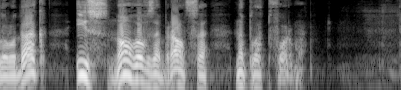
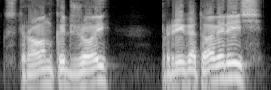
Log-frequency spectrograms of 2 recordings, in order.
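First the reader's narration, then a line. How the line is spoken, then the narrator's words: Booming voice. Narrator (Russian): громовым голосом сказал рудак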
